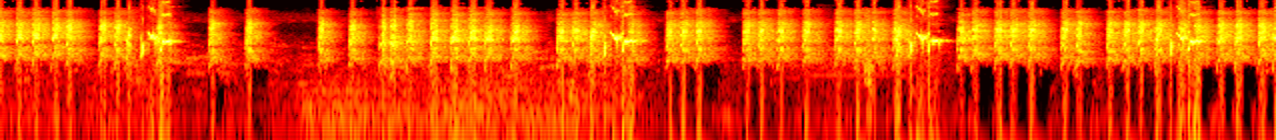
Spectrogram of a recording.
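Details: Lure recording of a vigorously singing sooty-headed bulbul meant to make rivals answer: bursts of harsh buzzy chatter split by short gaps, with sharp upslurred whistles rising through the phrases.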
